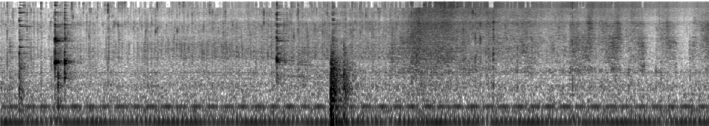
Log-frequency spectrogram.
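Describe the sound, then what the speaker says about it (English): Flour is stirred into butter and olive oil in a hot skillet, a soft steady sizzle under scraping stir strokes and a few sharp clinks of utensil on pan. "we're gonna stir in a little bit of flour"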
